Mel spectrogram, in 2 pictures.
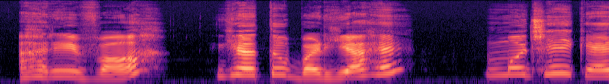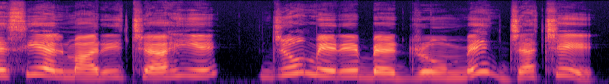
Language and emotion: Hindi, happy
